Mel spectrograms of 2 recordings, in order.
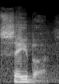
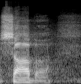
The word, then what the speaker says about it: Saba: to a different island called Saba or sabba depending on how you how you pronounce it and it's the tallest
